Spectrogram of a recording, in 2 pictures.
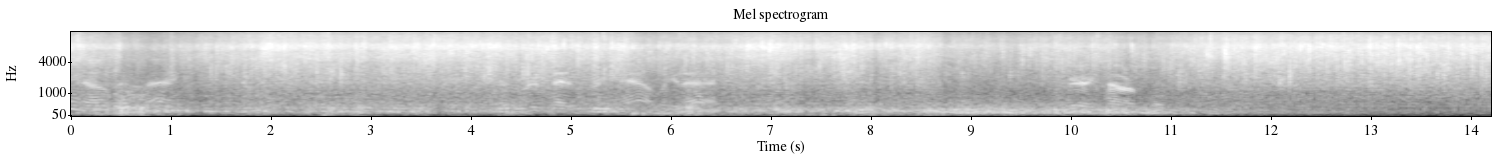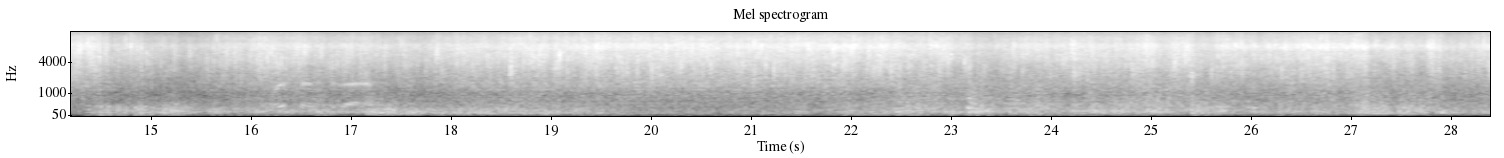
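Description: Heavy downpour of rain pouring through a screened pool enclosure onto the paved deck and the pool, a steady loud hiss. Under it a deep rumble swells and fades and drops away for a couple of seconds near the middle.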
